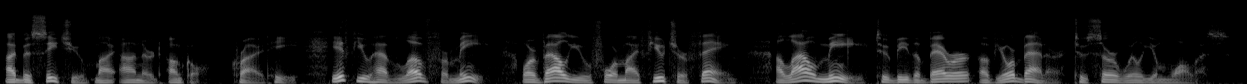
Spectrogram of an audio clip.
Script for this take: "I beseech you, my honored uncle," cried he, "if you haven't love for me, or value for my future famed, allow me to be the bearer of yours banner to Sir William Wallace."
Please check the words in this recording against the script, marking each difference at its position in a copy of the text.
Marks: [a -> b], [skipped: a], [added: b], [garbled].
"I beseech you, my honored uncle," cried he, "if you [haven't -> have] love for me, or value for my future [famed, -> fame] allow me to be the bearer of [yours -> your] banner to Sir William Wallace."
